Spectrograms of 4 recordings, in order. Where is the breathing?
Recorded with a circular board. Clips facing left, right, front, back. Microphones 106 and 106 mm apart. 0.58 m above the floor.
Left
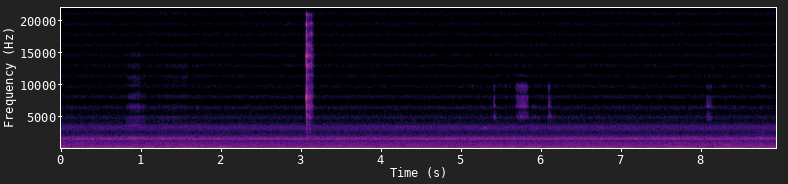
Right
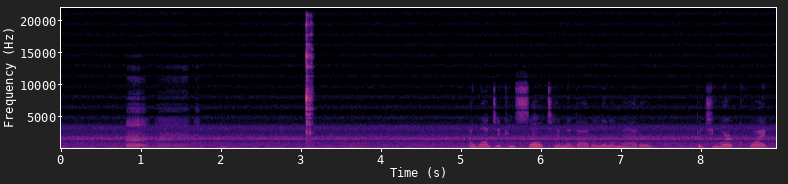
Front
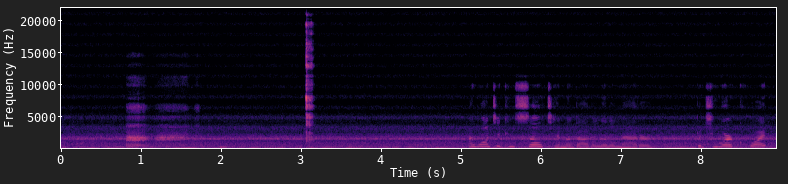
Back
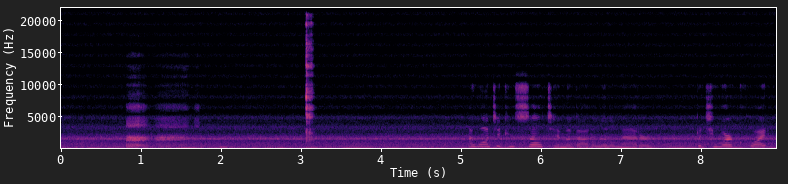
100° right.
